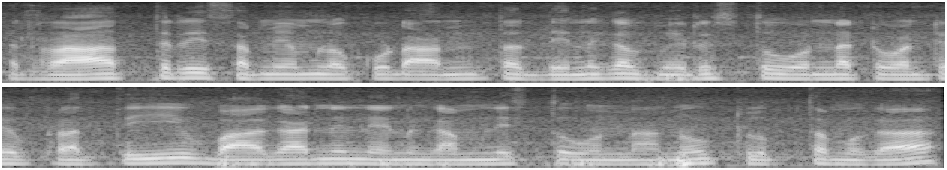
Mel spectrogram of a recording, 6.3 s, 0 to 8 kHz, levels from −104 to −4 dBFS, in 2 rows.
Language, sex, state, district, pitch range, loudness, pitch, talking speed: Telugu, male, Andhra Pradesh, Manyam, 105-120 Hz, -20 LUFS, 110 Hz, 125 wpm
